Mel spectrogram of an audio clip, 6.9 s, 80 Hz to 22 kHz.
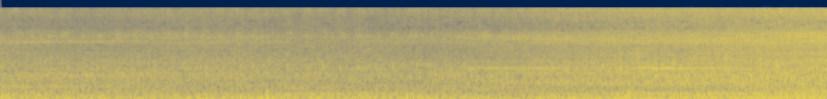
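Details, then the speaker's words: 1995 Jeep Cherokee XJ idling after installing 4-port injectors: steady low idle with an occasional small hiccup, slight stumble but no steady miss; stumble predates the install but is less bad, ECU still learning. "a little bit of a misfire there but it is learning a little stumble that stumble was there before though that stumble definitely is not as bad it does sound different there's a little bit of a different sound to it"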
